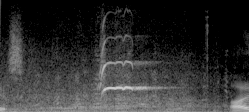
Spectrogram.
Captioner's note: whistle blows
